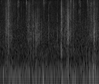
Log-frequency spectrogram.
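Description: Footsteps of someone walking on a path past sheep pastures near a visitor center, a faint series of soft, uneven steps.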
